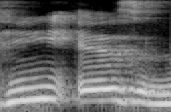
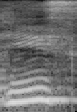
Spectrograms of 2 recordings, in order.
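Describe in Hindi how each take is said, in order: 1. यह दो अलग-अलग पूरे शब्दों की तरह बोला जाता है। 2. यह एक छोटे, जुड़े हुए शब्द की तरह बोला जाता है। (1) "नेचुरल रिदम नहीं है" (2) "इसको हीज कहते हैं"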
